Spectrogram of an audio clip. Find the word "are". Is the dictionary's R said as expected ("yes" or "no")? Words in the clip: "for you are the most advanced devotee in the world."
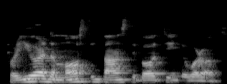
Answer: yes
